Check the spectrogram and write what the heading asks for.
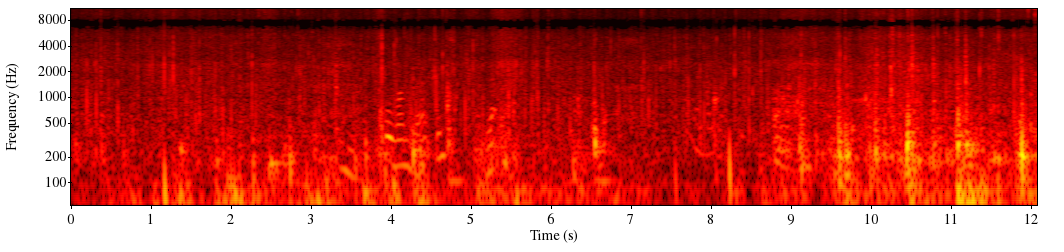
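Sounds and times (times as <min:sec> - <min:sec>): rain hissing: 0:00.0 - 0:12.0
sharp taps of raindrops: 0:00.0 - 0:12.0.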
